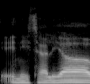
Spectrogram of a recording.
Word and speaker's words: in Italia: So Italy is Italia, but in Italia with a long A is the ablative, and then it will tell you ablativus est.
